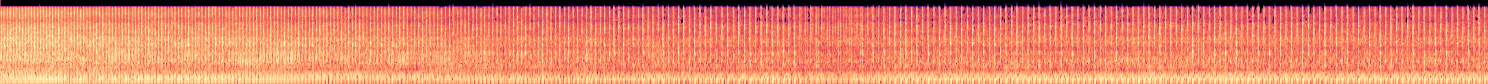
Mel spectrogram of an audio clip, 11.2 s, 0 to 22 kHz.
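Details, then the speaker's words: Hummel Engines 45 hp half-VW aero engine, first start, oil pressure too high, idle possibly set a little low: fast, even firing with a consistent beat, no stumbles or rattles; runs smooth, normal. "It sounds like it's running good, though. Yeah, it does. It sounds really smooth."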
